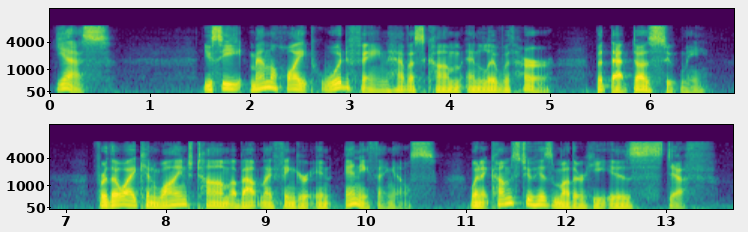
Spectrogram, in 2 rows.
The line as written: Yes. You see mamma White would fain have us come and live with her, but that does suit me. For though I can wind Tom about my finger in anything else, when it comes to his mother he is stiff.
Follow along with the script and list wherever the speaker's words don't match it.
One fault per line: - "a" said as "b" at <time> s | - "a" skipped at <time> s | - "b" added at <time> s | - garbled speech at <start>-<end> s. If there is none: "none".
none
